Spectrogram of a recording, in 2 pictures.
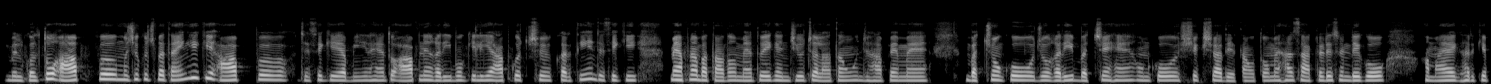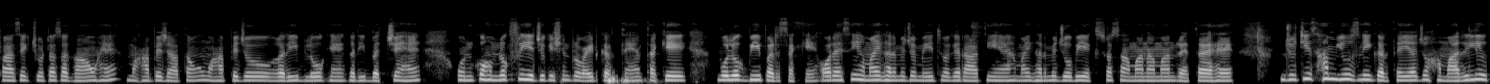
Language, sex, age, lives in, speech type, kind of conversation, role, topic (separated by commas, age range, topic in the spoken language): Hindi, male, 30-34, India, conversation, unstructured, none, क्या आपके हिसाब से समाज में गरीब और अमीर के बीच की दूरी कम हो सकती है?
